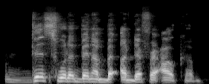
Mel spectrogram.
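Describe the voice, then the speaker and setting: A man's voice: medium pitch, lively intonation, fast talker, warm tone, no room sound, clean studio sound, soft background music. A man hosting a podcast, steering a casual political chat and interjecting with restarts. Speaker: podcast host.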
